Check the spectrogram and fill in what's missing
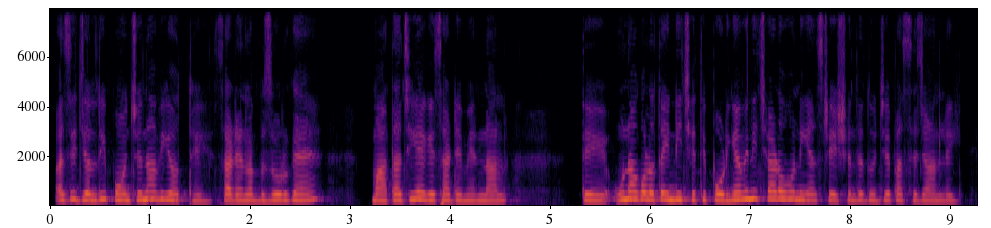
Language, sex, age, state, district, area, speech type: Punjabi, female, 30-45, Punjab, Rupnagar, urban, spontaneous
